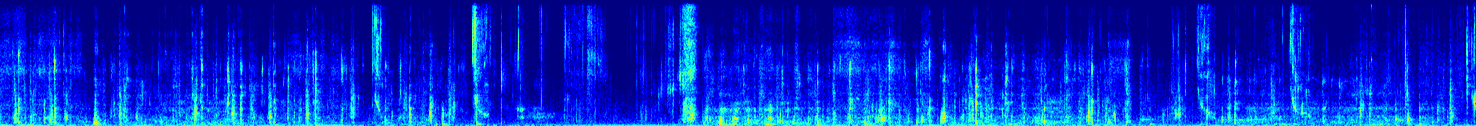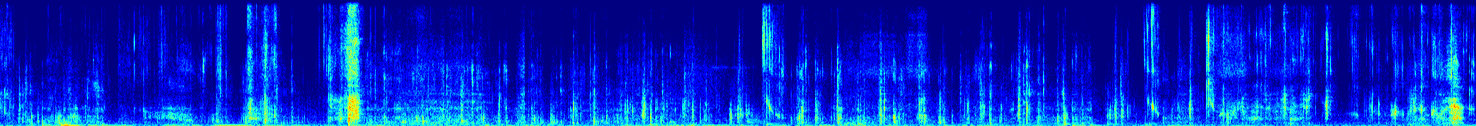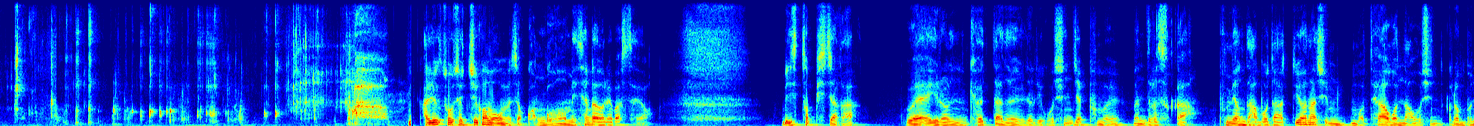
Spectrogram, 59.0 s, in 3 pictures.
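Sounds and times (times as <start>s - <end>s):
crunchy chewing: 0.0s - 44.6s.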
